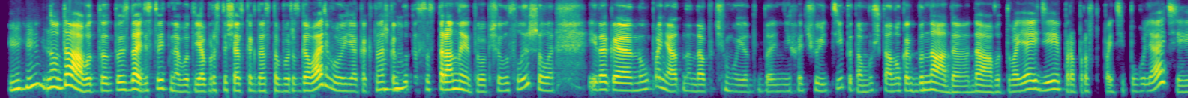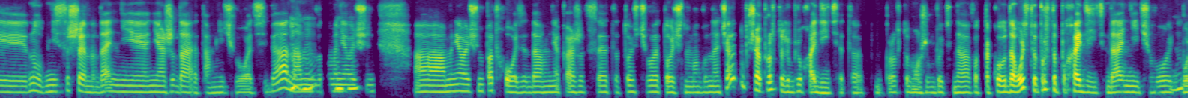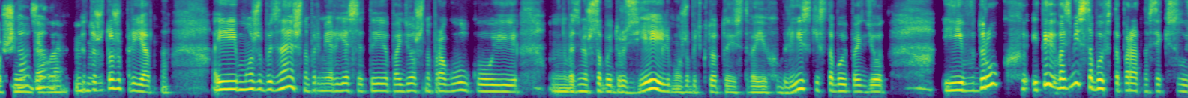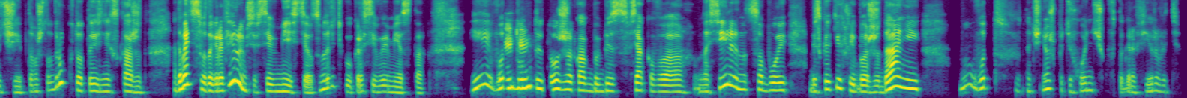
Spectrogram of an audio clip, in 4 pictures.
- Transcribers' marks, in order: tapping
- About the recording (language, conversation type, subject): Russian, advice, Как справиться с утратой интереса к любимым хобби и к жизни после выгорания?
